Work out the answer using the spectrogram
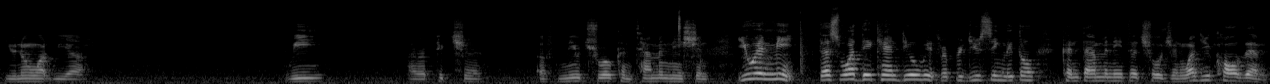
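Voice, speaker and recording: An actor playing a bitter, sarcastic husband in a stage play, speaking with biting mockery. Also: male voice, fairly high pitch, normal speed, slight background noise, lightly acted. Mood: mocking. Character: bitter husband in mixed marriage, sardonic. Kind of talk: stage acting.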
